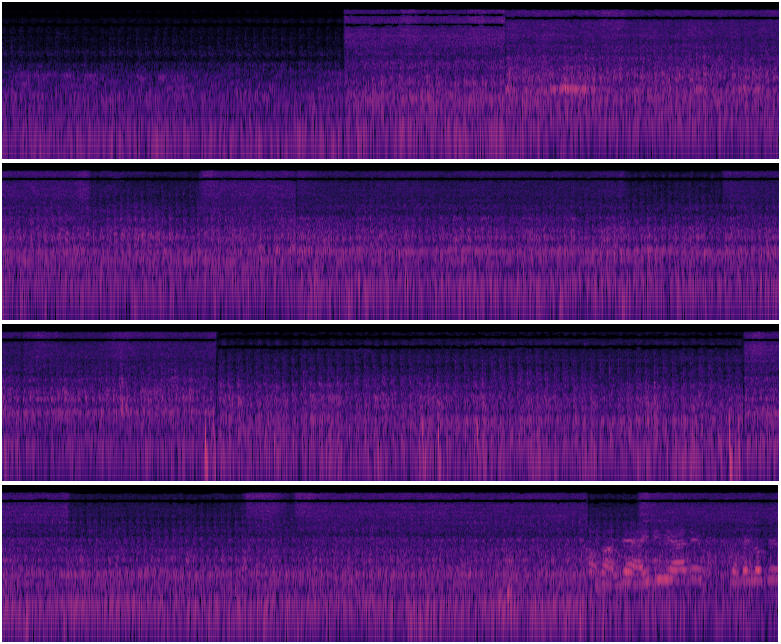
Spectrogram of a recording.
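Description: Steady running noise of workshop machinery with a low hum, under the hiss of a compressed-air spray gun painting cast-metal sewing-machine bodies.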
